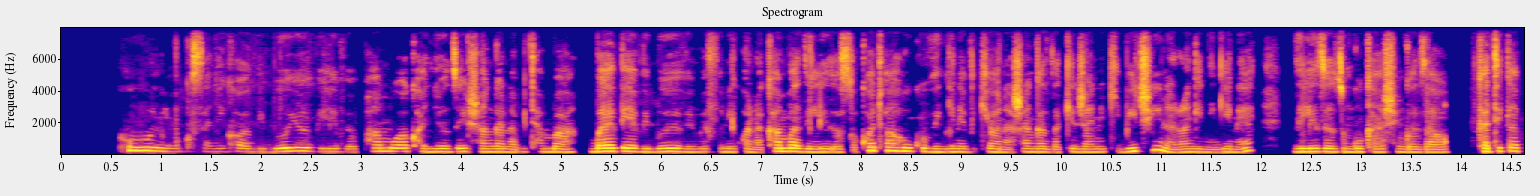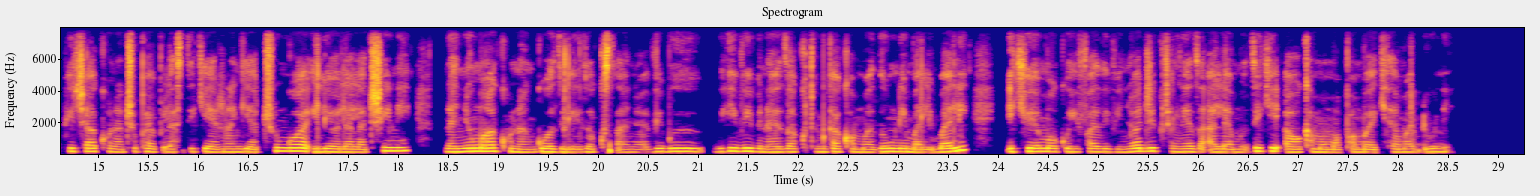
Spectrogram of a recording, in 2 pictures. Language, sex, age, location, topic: Swahili, female, 18-24, Nakuru, health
